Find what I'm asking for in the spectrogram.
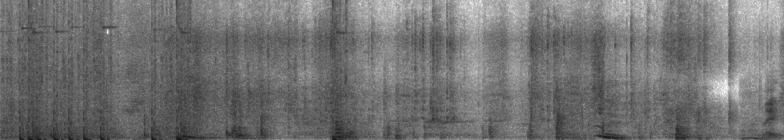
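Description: Loud, close bursts of rapid gunfire in an animated action film open the scene, then give way to scattered impacts, clatter and voices talking.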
